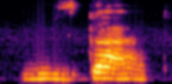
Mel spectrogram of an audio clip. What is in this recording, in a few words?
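"lose guard", Nigerian Pidgin, female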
